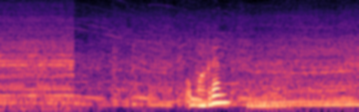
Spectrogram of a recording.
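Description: A Formula One car's engine shifts down under braking.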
